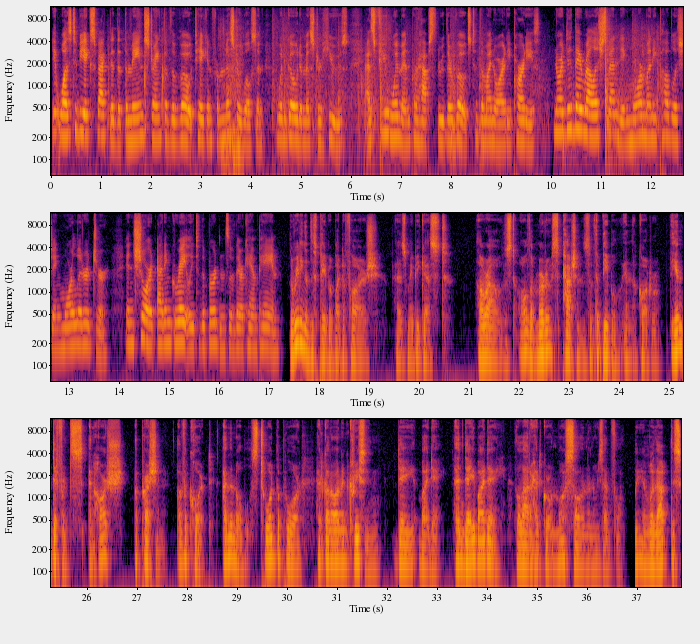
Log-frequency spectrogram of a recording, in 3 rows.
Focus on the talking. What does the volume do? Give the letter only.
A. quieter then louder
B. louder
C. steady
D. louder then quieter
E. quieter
C.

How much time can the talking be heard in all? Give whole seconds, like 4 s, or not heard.
38 s.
